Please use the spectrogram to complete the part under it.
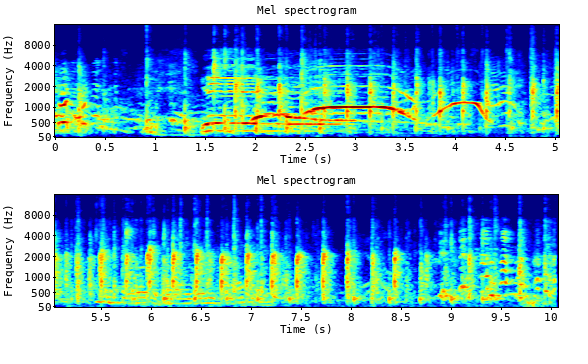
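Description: A young boy claps his hands rhythmically.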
